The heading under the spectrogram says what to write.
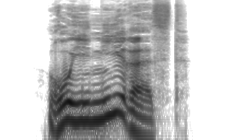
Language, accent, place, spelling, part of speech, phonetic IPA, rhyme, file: German, Germany, Berlin, ruinierest, verb, [ʁuiˈniːʁəst], -iːʁəst, De-ruinierest.ogg
- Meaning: second-person singular subjunctive I of ruinieren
